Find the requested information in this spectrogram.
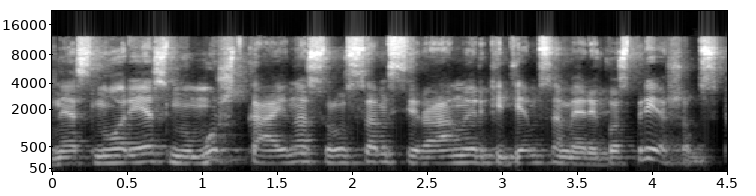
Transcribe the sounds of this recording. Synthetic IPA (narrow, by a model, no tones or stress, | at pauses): nʲɛsnoːɾʲeːsnʊmʊʃt̪kɐɪnɐsɾʊsɐmsiːɾɑːnʊːɪɾkʲɪt̪ʲiɛmsɐmʲɛɾʲɪkoːspʲɾʲiɛʃɐms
